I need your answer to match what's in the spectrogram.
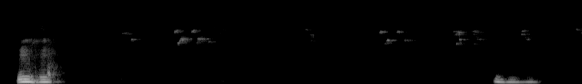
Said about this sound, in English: Also the bird from Hawaii, I hear. I don't know if there also was like birds in the music. That was this.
